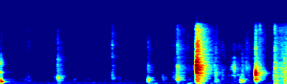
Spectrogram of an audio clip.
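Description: Scattered soft clicks and rustles of a cardboard trading-card box and its packs being handled on a countertop, with a louder brief rustle about three seconds in and another just before the end.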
